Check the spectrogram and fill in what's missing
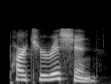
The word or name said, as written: parturition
